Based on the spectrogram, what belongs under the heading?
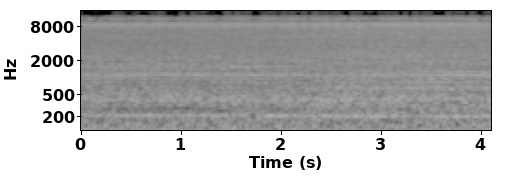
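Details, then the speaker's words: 2003 Ford F-350 Super Duty 5.4L after passenger-side exhaust manifold replacement for a seeping manifold with rusted studs: steady, even, smooth low-rumble idle with no ticking or exhaust puffing; engine runs clean. "You don't hear anything, guys. Look at that. It's a smooth running engine. Wow."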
